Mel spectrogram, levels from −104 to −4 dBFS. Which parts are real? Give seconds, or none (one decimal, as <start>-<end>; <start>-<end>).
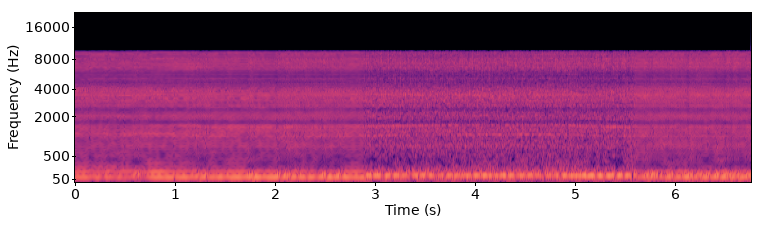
2.9-5.6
